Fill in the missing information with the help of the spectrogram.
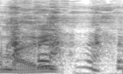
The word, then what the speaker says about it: Madrid: Aquí siempre hemos dicho Madrid, porque tiene una D final, ni T ni Z, pero bueno, claro, ellos lo pronuncian como quieren, porque han nacido en Madrid.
